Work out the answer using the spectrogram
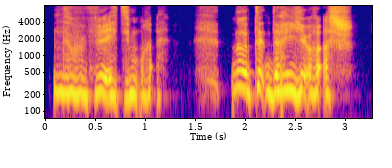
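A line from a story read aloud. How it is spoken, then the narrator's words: Laughing. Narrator (Russian): Продолжает смеяться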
